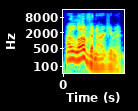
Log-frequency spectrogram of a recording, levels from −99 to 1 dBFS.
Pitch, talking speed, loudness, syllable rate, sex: 135 Hz, 290 wpm, -16 LUFS, 7.7 syllables/s, male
